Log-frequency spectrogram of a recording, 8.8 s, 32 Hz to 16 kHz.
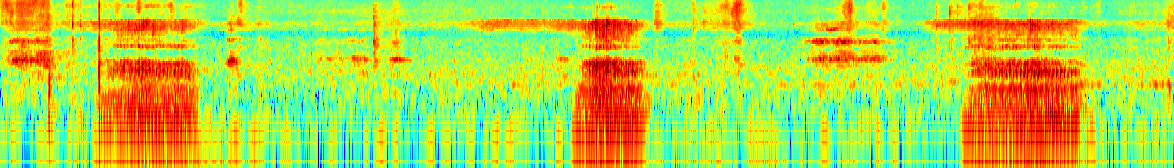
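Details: Loud snoring from a sleeping 12-year-old female blue nose fawn brindle pitbull that the owner says snores louder than humans: snoring.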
